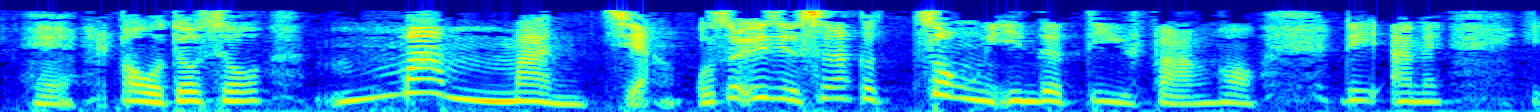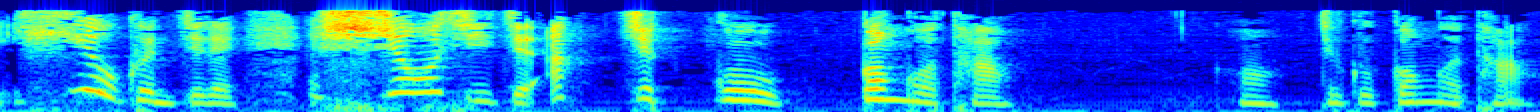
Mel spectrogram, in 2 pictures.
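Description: Husky Taiwanese woman giving a dharma talk. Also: mid-range voice, big pitch swings, moderate pace, no room sound. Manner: digressive, mixes in Hokkien, frequent tag particles. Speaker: Buddhist teacher. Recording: dull, lo-fi dry recording.

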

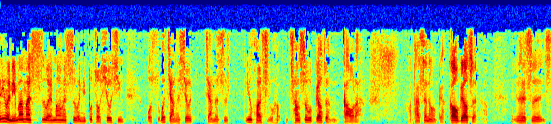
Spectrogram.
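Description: A man giving a Buddhist dharma lecture, repeating phrases often and slowing down when he reads scripture aloud. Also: mid-range voice, slightly rough, lo-fi sound. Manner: repeats phrases often, starts lines with a soft "hao". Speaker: Buddhist teacher.

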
